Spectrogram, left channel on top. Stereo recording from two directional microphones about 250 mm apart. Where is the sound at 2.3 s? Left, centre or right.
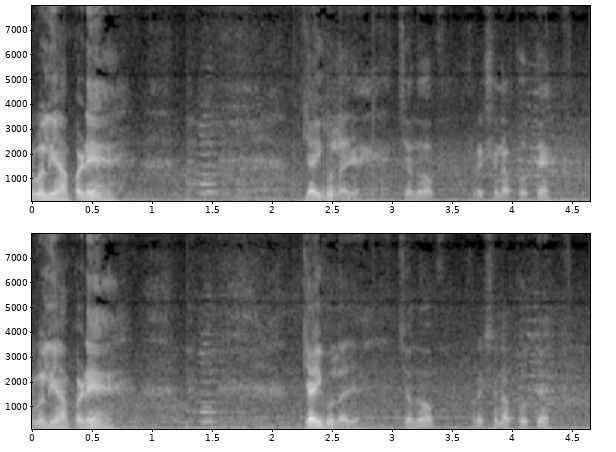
Right.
